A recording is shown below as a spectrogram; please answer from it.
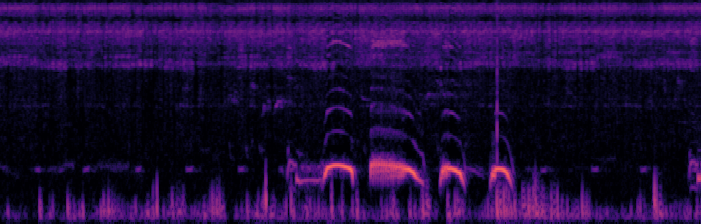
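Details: Lure call of a spotted dove meant to draw other doves: after a stretch of low rattling noise, a phrase of four soft, rounded coos, one long and three shorter, then clatter resumes.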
